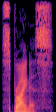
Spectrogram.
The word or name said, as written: spryness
